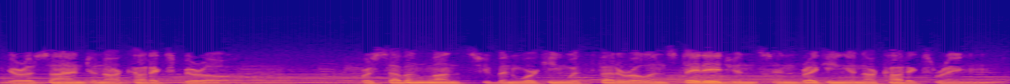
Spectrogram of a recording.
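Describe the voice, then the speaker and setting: A man announcing a 1950s radio drama with grave, terse, measured scripted narration. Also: rumbling low, loud music behind the voice. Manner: solemn, terse, measured phrases. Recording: muffled old radio recording.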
